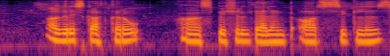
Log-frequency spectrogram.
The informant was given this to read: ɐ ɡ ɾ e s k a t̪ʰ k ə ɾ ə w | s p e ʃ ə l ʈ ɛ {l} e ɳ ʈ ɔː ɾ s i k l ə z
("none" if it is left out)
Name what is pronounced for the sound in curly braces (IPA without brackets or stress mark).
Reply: l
